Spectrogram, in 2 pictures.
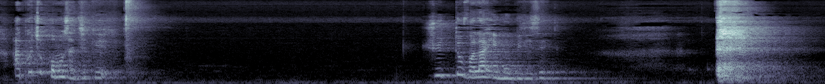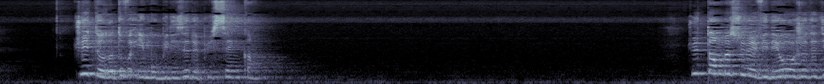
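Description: A young woman speaks close by with animation, in short bursts with pauses.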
